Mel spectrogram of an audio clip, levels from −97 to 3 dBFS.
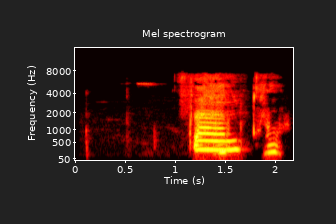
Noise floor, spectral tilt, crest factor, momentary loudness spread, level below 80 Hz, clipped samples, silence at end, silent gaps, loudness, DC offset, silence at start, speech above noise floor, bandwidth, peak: -70 dBFS; -4.5 dB/octave; 20 dB; 14 LU; -68 dBFS; under 0.1%; 0.15 s; none; -20 LUFS; under 0.1%; 1.05 s; 50 dB; 7.8 kHz; -4 dBFS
